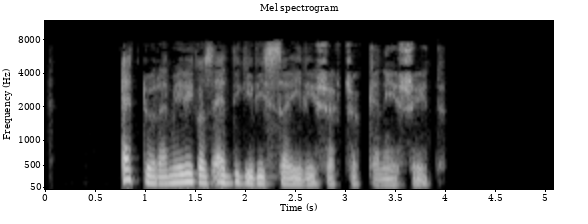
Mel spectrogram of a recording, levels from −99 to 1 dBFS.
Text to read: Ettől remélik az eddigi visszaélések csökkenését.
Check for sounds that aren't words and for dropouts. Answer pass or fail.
pass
